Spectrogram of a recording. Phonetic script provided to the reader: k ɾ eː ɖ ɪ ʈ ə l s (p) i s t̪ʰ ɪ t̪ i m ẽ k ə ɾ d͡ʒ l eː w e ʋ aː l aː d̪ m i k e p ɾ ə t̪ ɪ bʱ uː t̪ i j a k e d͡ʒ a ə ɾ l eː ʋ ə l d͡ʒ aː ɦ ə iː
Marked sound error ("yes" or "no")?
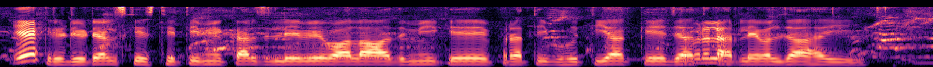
yes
